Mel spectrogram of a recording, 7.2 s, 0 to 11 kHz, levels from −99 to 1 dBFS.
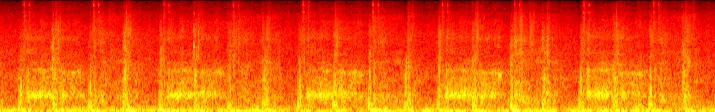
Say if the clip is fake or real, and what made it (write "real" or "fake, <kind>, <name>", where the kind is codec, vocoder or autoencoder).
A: real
